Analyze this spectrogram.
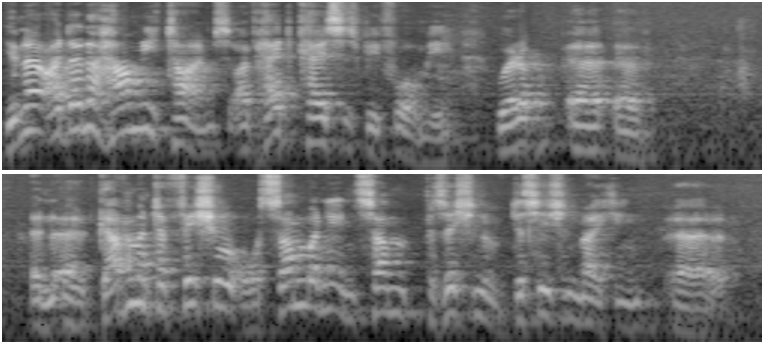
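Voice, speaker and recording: Against noticeable background noise, a man with a fairly high pitch speaks in very wide pitch swings. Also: moderate pace. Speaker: judge. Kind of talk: panel discussion. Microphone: speaking without a microphone.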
